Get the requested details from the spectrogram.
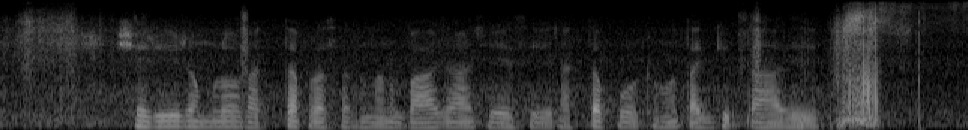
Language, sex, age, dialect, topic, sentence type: Telugu, male, 25-30, Southern, agriculture, statement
